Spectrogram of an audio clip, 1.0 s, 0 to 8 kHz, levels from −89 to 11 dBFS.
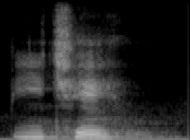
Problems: constant background noise, echo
